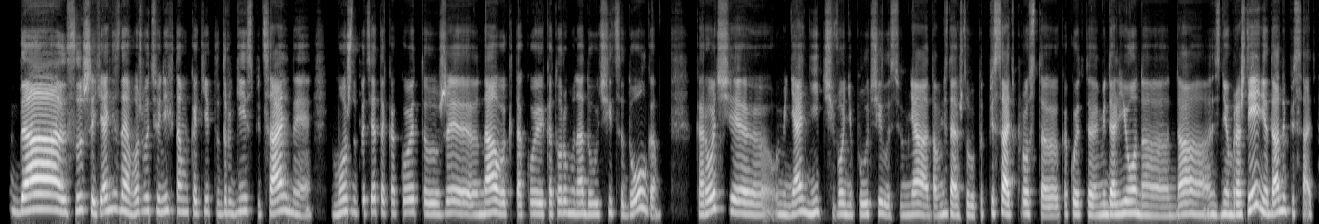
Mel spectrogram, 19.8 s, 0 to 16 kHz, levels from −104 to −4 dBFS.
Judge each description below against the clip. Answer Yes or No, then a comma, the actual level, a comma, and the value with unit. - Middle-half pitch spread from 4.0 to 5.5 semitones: No, average, 3.4 semitones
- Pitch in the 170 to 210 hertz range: Yes, medium, 185 Hz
